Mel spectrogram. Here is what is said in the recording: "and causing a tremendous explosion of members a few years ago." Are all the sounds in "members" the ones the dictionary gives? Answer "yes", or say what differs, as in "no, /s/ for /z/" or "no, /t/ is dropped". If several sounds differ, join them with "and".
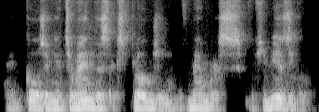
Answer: no, /b/ is dropped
